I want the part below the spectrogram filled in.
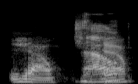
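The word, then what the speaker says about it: Xiao: Zhao.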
